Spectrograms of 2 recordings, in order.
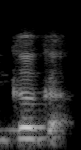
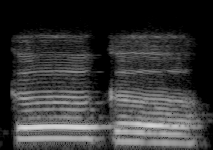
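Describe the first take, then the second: First: The second syllable is light, toneless and unstressed. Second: The second syllable carries a full, stressed tone. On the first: The speaker calls it right. "Second one is um without tone, just pronounce the syllable. And the stress is much less" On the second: The speaker calls it wrong. "If you just follow the pinyin, you should do 哥哥. But we do not do that way"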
